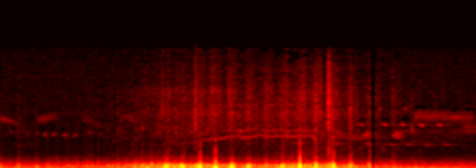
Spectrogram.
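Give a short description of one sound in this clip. Dry nest straw rustles and crackles as an eaglet shifts about.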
